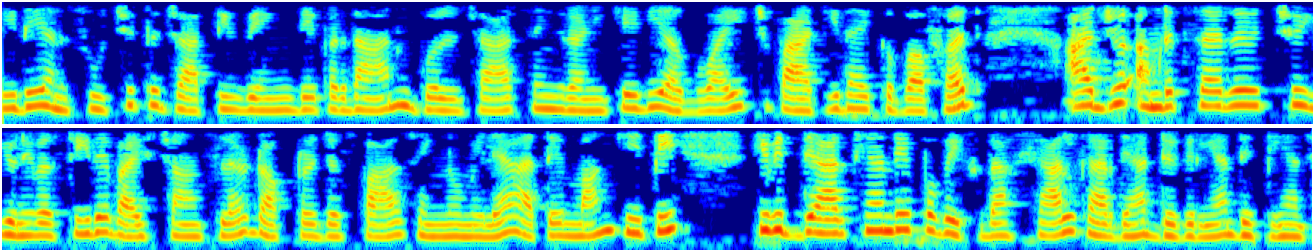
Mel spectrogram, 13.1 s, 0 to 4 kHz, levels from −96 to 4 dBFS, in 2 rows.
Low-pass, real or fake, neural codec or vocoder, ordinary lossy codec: 3.6 kHz; real; none; none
